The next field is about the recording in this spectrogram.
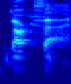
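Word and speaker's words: Darkseid: the worst the apocalypse it's spelled d-a-r-k-s-e-i-d Dark Side they didn't even put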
